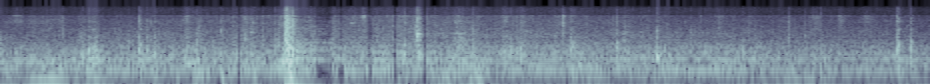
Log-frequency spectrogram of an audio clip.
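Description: Game-drive vehicle driving slowly off-road through bush, its engine running at low revs, with frequent small rattles and knocks from the rough ground and one loud knock about two seconds in.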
